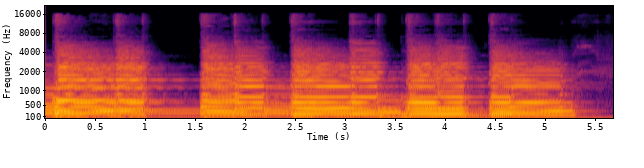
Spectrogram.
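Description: Electric guitar wired 50s Les Paul style, with its volume on 10 and tone rolled back to 3, played through an overdriven Marshall DSL20HR amp: about five ringing distorted chords, the last fading out near the end.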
